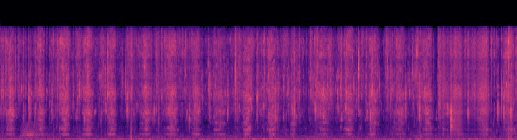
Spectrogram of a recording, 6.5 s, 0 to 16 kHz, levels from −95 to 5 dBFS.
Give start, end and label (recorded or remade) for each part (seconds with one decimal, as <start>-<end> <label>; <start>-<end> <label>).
0.0-5.5 recorded; 5.5-6.1 remade; 6.1-6.5 recorded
